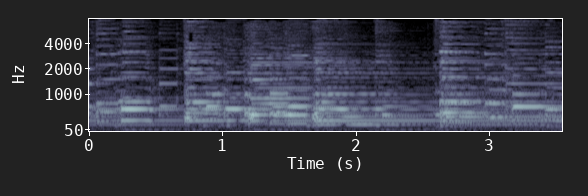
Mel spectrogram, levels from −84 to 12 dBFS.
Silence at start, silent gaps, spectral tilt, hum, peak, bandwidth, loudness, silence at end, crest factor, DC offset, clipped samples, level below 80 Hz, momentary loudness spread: 0 s; none; -4 dB/octave; none; -8 dBFS; 8 kHz; -25 LUFS; 0 s; 16 dB; under 0.1%; under 0.1%; -60 dBFS; 6 LU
